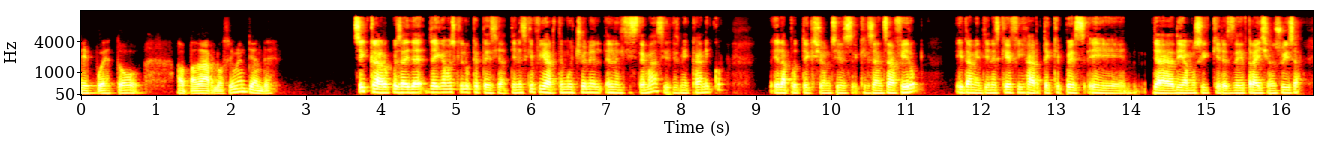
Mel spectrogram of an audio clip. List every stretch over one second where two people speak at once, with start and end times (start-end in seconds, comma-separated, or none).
none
